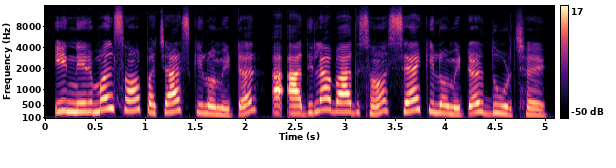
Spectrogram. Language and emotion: Maithili, neutral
